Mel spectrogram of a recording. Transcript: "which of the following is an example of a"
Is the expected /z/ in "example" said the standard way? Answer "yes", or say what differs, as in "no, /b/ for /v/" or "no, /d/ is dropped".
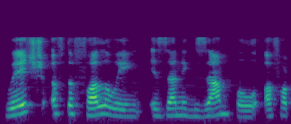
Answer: yes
